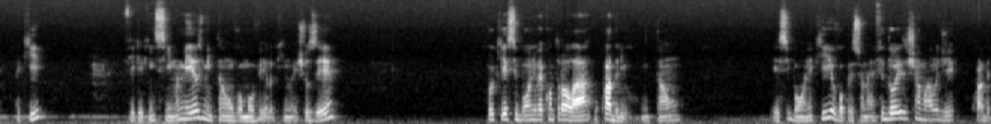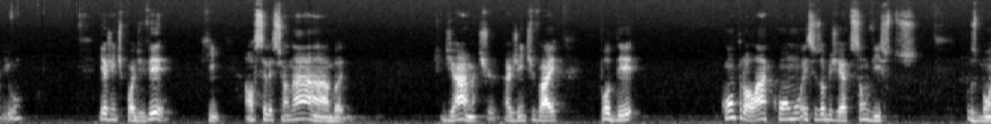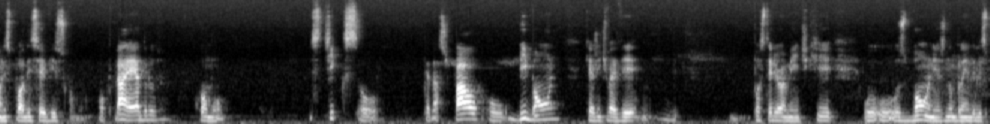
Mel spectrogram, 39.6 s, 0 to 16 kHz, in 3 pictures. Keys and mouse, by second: 0.8 click, 1.2 shift+middle click, 1.4 shift+middle click, 2.8 click, 3.8 g, 5.3 shift+middle click, 5.4 shift+middle click, 6.1 click, 9.2 g, 10.7 click, 11.8 F2, 15.3 shift+middle click, 17.0 click, 21.8 click, 27.8 click, 31.3 click, 33.8 shift+middle click, 33.8 shift+middle click, 34.3 middle click, 35.3 middle click, 35.5 middle click, 35.6 shift+middle click, 39.3 ctrl+middle click.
